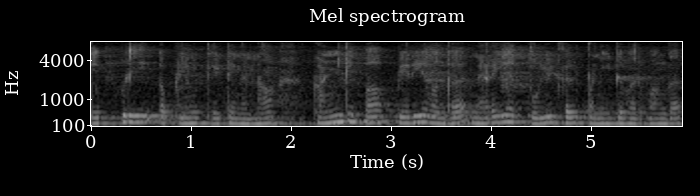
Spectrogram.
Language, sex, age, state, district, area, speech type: Tamil, female, 18-30, Tamil Nadu, Tiruppur, rural, spontaneous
